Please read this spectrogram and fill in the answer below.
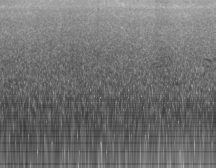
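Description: Wind and surf on a choppy open sea: a steady rushing noise of wind and breaking water.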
